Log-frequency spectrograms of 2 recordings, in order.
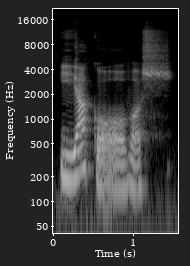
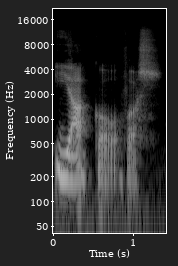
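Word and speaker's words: Ἰάκωβος: Iakovos. Iakovos. Whenever there's an initial iota, it's always a separate syllable. Iakovos.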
